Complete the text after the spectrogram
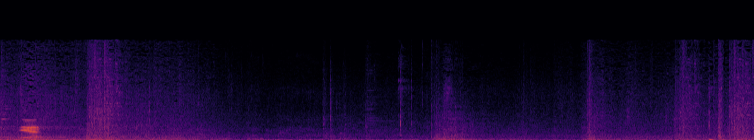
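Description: Game sound effects of spells and impacts burst and whoosh.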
